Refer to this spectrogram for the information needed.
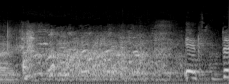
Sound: audience laughing

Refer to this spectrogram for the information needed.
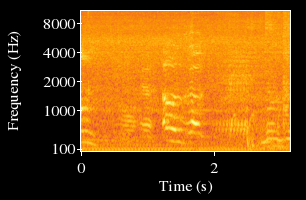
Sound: argh

